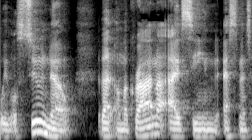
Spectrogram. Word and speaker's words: Omicron: Some people are pronouncing it Omicron. On this podcast, I'm saying Omicron.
